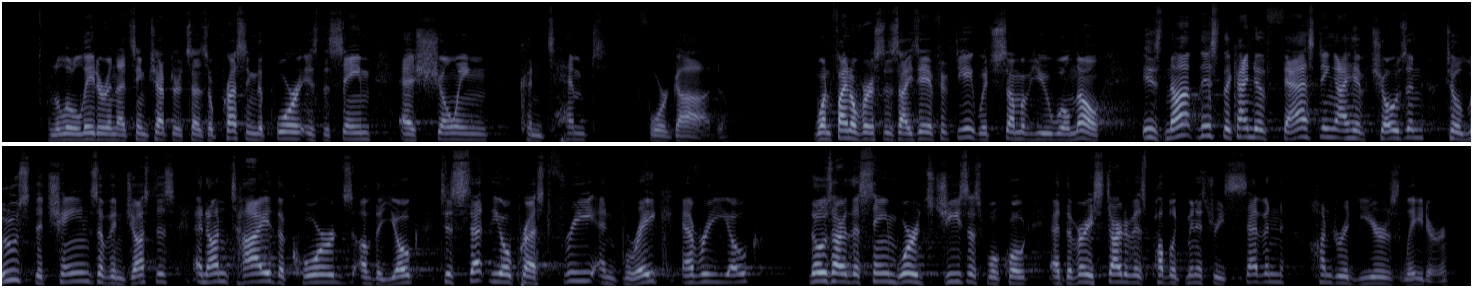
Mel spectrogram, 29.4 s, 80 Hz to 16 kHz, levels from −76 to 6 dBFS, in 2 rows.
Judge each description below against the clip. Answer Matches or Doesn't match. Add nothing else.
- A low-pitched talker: Doesn't match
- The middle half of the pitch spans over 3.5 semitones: Matches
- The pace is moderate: Matches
